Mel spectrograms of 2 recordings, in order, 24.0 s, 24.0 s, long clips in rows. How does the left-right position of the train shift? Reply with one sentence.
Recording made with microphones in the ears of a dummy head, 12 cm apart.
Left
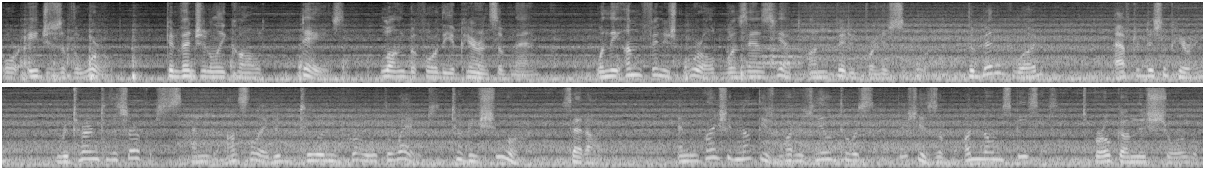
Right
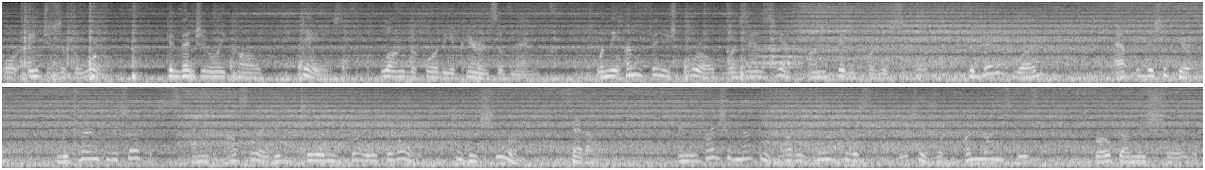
You can hear the train stay put.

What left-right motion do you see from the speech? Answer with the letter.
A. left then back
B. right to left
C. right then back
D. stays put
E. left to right
D.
